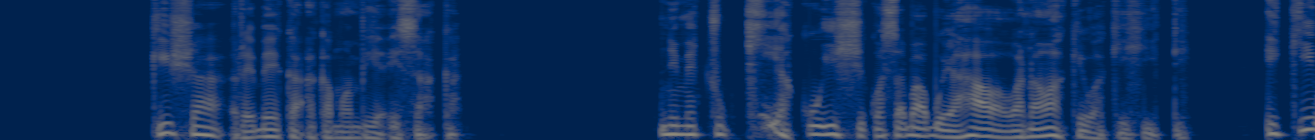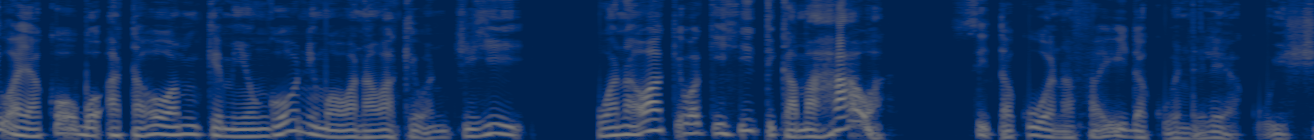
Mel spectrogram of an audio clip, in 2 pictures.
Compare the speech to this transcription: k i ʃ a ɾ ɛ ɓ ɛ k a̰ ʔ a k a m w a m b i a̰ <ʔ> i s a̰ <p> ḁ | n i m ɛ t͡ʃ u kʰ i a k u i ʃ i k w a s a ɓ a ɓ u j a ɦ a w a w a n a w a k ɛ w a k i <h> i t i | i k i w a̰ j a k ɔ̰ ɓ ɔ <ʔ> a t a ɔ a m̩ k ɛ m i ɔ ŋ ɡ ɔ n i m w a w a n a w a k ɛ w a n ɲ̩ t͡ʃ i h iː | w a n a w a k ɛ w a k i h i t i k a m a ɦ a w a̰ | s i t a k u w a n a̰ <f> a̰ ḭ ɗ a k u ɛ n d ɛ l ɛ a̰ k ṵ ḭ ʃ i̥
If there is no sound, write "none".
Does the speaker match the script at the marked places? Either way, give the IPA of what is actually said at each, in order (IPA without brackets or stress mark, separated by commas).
ʔ, k, h, ʔ, f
